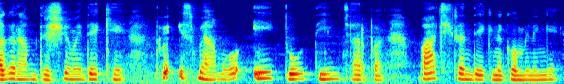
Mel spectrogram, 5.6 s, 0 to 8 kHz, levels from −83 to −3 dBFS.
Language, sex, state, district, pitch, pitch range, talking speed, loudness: Hindi, female, Gujarat, Valsad, 180 Hz, 170-190 Hz, 200 wpm, -20 LUFS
